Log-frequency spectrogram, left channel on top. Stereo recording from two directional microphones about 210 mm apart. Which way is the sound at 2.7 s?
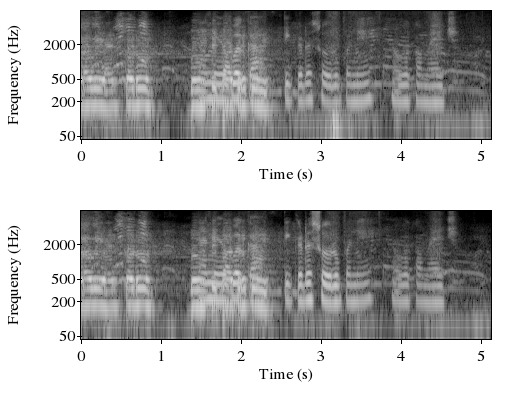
30° right (ahead or behind).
